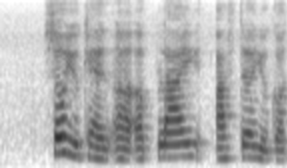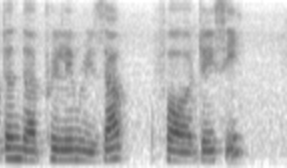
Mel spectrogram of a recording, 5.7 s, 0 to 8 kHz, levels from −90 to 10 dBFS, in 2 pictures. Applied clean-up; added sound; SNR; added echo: none; none; none; none.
